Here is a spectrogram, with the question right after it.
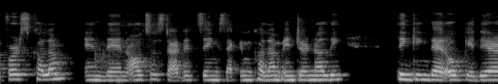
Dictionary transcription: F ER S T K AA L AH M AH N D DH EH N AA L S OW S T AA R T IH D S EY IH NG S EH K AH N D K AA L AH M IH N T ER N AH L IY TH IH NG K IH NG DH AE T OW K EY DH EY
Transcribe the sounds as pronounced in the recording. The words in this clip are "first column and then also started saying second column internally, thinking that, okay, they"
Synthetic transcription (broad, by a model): F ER S T K AA L AH M AH N D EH N AA L S OW S T AA R T IH D S EY IH NG S EH K AH N D K AA L AH M IH N T ER N AH L IY T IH NG K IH NG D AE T OW K EY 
